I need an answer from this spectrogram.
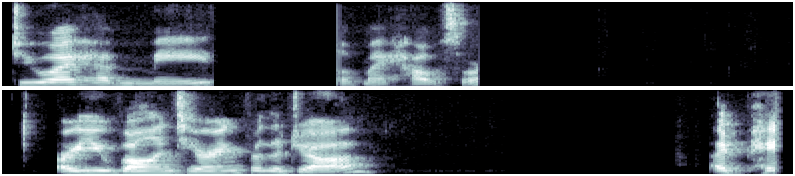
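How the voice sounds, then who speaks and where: A woman's voice: mid-range voice, takes it slowly, pauses often. A woman hosting a livestream, chatting casually and rambling with lots of "like". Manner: rambling, heavy use of "like". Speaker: livestream host.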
